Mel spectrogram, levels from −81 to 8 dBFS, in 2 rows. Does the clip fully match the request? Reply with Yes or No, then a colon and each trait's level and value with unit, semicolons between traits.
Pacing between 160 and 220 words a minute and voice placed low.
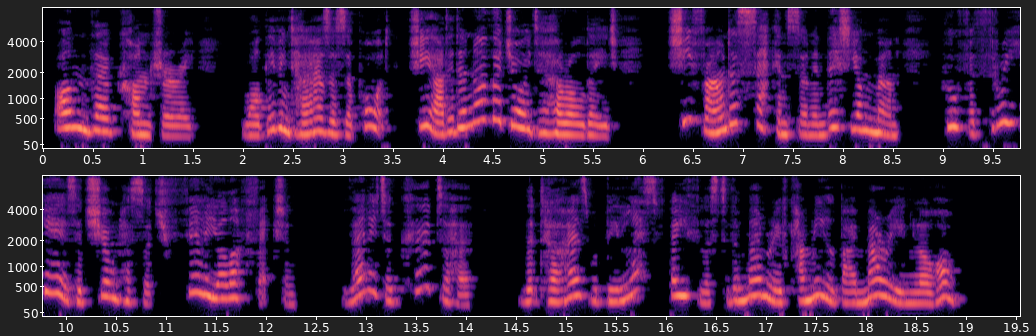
No: average, 165 wpm; high, 240 Hz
